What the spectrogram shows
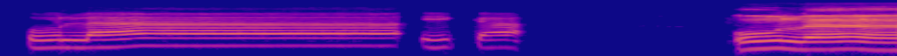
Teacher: Ulaika ini mad wajibun tasir. Dibaca lama lima harokat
